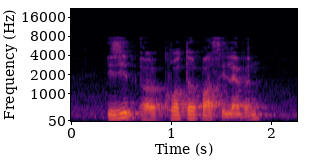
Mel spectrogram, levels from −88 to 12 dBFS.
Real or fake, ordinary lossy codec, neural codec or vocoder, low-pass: fake; none; codec, 16 kHz, 16 kbps, FunCodec, trained on LibriTTS, 50 frames a second; none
